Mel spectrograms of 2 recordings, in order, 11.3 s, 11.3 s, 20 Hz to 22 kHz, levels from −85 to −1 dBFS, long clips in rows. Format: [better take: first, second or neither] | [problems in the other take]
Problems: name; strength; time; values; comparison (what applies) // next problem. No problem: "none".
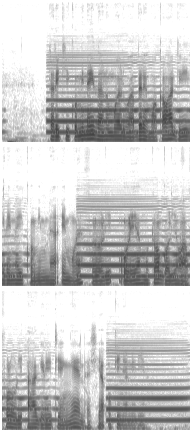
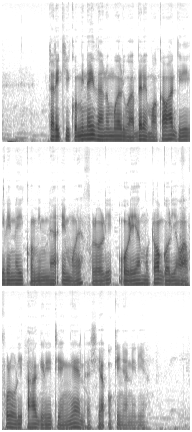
second | background sound (Wind instrument, woodwind instrument); 1 dB below the speech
